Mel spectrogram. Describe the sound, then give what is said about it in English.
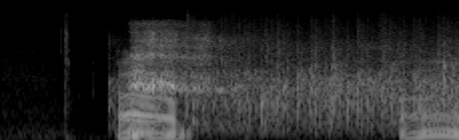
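After a faint click, a burst of live studio audience noise erupts: steady clapping and hiss-like cheering that holds to the end, with a couple of individual voices whooping above it. “You got a crowd. What's up, crowd? Live studio audience here.”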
